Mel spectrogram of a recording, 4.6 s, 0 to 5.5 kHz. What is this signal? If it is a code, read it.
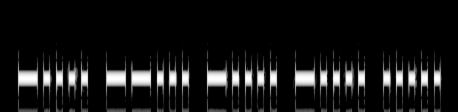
Morse code, heard as a keyed tone, about 19 wpm, 800 Hz. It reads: 67665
